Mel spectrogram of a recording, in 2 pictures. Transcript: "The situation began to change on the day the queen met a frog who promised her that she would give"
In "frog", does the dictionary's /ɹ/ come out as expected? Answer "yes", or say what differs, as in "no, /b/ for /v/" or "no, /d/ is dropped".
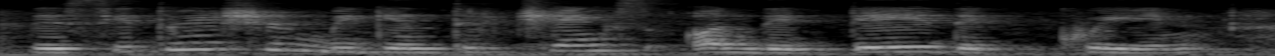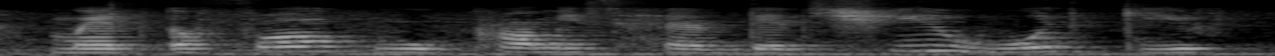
no, /ɹ/ is dropped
